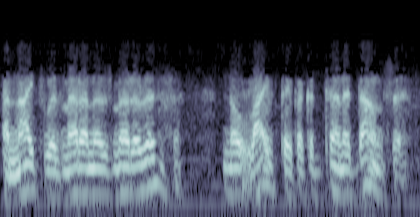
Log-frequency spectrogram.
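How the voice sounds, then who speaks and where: An actor playing an eager, deferential journalist in an old radio drama, polite and prone to stammering. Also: male voice, mid-range voice, normal speed, husky. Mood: eager salesmanship. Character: eager, deferential male freelance journalist seeking a stunt. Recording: tinny, noisy old radio recording.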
